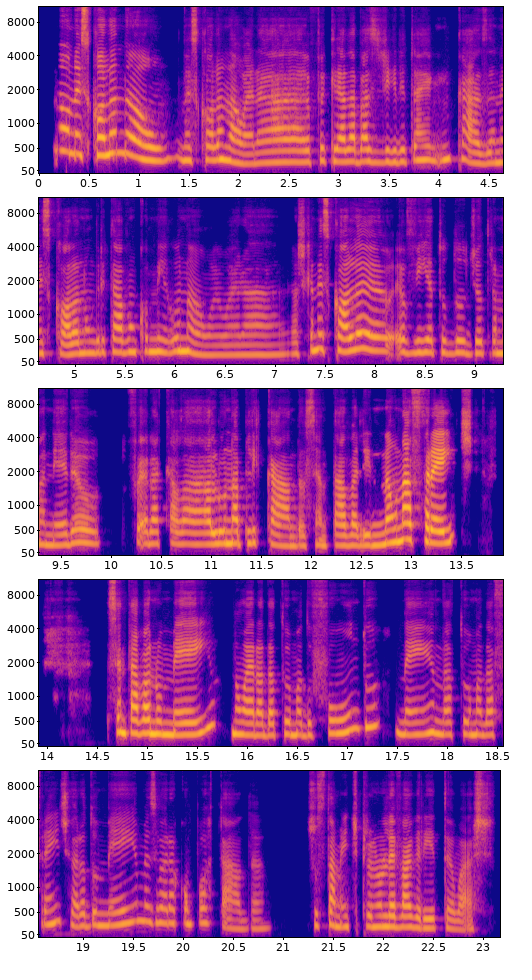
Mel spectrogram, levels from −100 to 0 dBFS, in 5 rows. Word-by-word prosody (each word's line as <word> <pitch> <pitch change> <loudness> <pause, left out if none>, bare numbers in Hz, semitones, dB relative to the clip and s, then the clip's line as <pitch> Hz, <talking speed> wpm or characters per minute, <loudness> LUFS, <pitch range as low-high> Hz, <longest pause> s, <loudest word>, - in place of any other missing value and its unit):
Não, 450 -1 +2
na 395 -1 +2
escola 365 +2 +5
não, 295 -9 +2
na 260 -1 -2
escola 265 +2 -1
não, 230 -7 +2
era 225 +3 -1
eu 230 - -3
fui 255 +3 -7
criada 240 0 +1
a - - 0
base 235 -2 -2
de 230 - -4
grito 235 +3 -5
em 270 +1 -2
casa, 210 -8 -4
na 220 +1 -3
escola, 210 -1 0
não 230 +1 -3
gritavam 240 +1 -2
comigo 255 -1 -2
não, 205 -7 0
eu 190 0 -9
era 195 0 -7
eu - - -13
acho 215 - -9
que 280 - -4
na 300 - +2
escola 270 0 +2
eu 270 -3 +1
eu 250 - -3
via 235 +1 -3
tudo 235 -1 -5
de 225 +2 -6
outra 225 0 -6
maneira, 215 +1 -2
eu 250 -2 -2 0.3
foi - - -3
era 235 0 -1
aquela 230 -1 -2
aluna 235 +2 +4
aplicada, 225 -6 -2
sentava 200 +1 -2
ali, 200 0 0
não 235 +6 +4
na 320 +3 +9
frente, 270 -2 +6 1.0
sentava 265 -1 +5
no 250 -1 +6
meio, 235 - +3 0.2
não 245 -2 +2
era 230 -1 +2
da 225 +1 -2
turma 230 0 -3
do 225 +1 -6
fundo, 350 +10 -1 0.2
né, 240 +2 -1
na 240 -2 -2
turma 235 -1 -5
da 230 0 -3
frente 270 +3 -6
eu - - -4
era 230 +2 -4
do 250 +3 -6
meio, 260 +7 -3
mas 315 -3 -6
eu 295 - -3
era 285 0 -4
comportada 260 - -9 0.4
justamente, 230 -3 -4
para 220 - -6
não 215 - 0
levar 215 -1 +2
grito, 185 0 -3
eu 170 -2 -6
acho. - - -7
235 Hz, 200 wpm, -23 LUFS, 220-265 Hz, 1.0 s, na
